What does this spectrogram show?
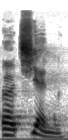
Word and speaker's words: qian: The correct pronunciation is Qian. Qian. Sorry. Qian. Qian. Okay, it's palatalized affricate. Qi. And then it's not a, it's pronounced e in this case, in this kind of syllables, in this kind of endings.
